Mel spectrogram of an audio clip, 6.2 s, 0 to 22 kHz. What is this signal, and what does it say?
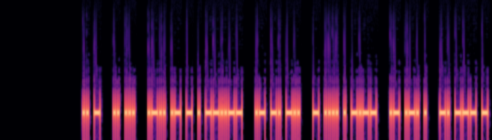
Morse code, heard as a keyed tone, about 50 wpm, 700 Hz. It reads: IT IS LATE, AND THEY ARE NOT
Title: Sentences from Top 600 Words 50wpm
